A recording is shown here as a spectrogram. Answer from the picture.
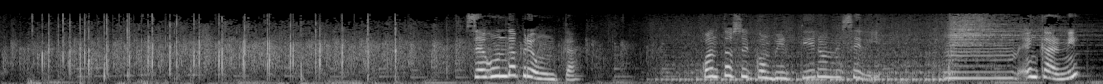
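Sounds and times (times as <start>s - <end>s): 
audience applause: 0.0s - 4.7s, 5.4s - 7.6s
speech: 4.8s - 5.9s, 7.0s - 10.9s.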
